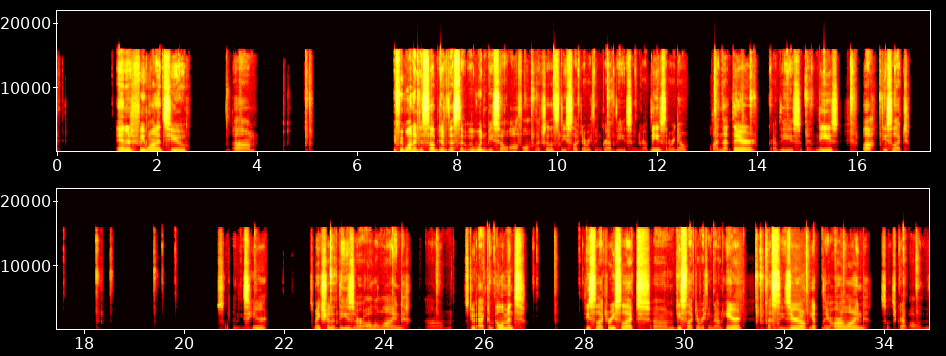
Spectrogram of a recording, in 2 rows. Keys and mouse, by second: 0.0 middle click, 1.0 middle click, 4.9 b, 7.1 b, 9.4 a, 9.9 b, 11.0 b, 12.0 click, 13.8 b, 14.9 b, 15.8 a, 16.4 b, 18.2 a, 18.5 b, 19.6 b, 20.3-22.5 drag, 22.9 b, 26.0-29.7 drag, 29.8 b, 31.4 s, 34.2-34.9 drag.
